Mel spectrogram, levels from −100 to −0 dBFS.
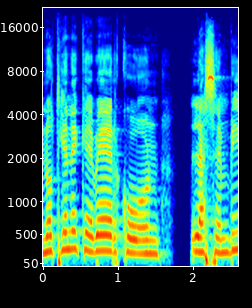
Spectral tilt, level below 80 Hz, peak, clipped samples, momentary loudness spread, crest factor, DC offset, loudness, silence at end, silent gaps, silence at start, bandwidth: -4 dB/octave; -38 dBFS; -6 dBFS; under 0.1%; 6 LU; 14 dB; under 0.1%; -20 LUFS; 0 s; 1.81-1.96 s; 0 s; 16.5 kHz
